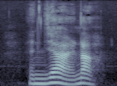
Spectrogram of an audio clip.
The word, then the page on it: hjärna: [ˈjæːɳˌa]; /ˈjɛːrˌna/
